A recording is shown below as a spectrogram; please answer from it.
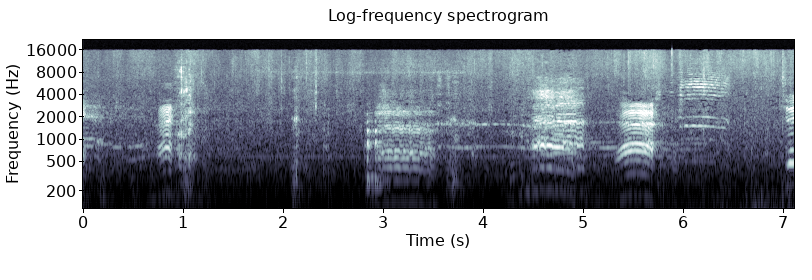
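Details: Bottle-raised Romanov lamb, six months old, giving several short, quavering bleats of varying length, some rising then falling, mixed with a person's speech and faint clicks and rustles on a warm 26-degree day.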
